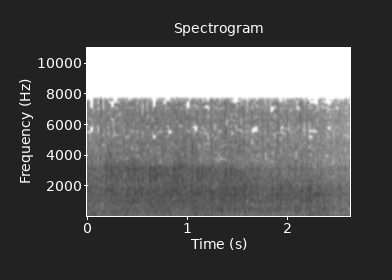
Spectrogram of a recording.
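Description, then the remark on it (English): An audience claps steadily throughout, a dense wash of many hands applauding at an even, fairly loud level with no voices rising above it. “You don't want to clap.”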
